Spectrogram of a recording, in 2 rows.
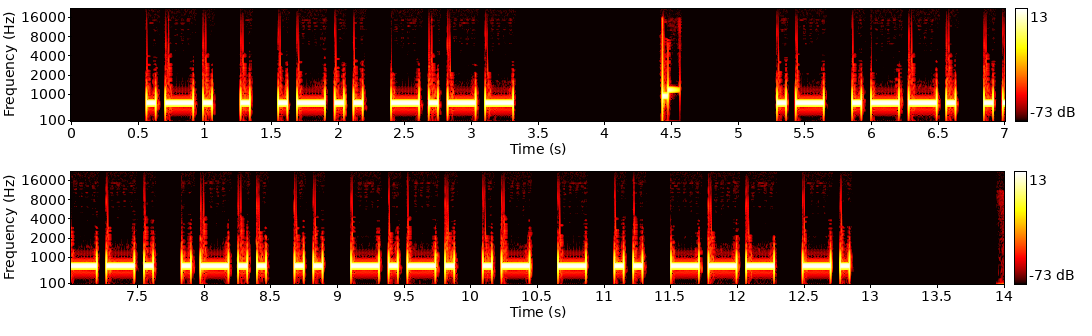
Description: Morse code, heard as a keyed tone, about 17 wpm, 700 Hz. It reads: RELY APPLICATION
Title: Sentences from Top 1200 Words - New Word Drill Alt - 17wpm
